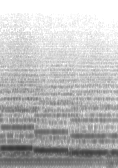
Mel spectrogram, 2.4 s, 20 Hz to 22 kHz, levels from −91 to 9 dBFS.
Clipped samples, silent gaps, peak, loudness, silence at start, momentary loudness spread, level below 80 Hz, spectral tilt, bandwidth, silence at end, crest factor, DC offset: under 0.1%; none; -10 dBFS; -21 LUFS; 0 s; 5 LU; -52 dBFS; -7.5 dB/octave; 8.2 kHz; 0 s; 10 dB; under 0.1%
